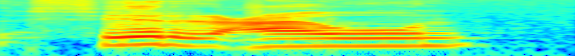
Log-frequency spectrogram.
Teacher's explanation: But with kasra, then it is muraqqaqa, sakina and preceded by kasra, then also muraqqaqa, very thin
